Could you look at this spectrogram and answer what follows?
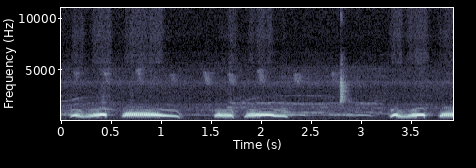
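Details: Spotted dove calling as a lure in the thúc gù and gáy gọi styles. Close, loud, mellow cooing: short hoots alternate with longer, slightly falling coos, then a faint low murmur before two more hoots.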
